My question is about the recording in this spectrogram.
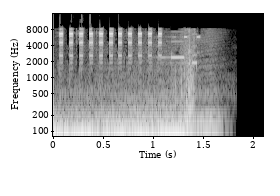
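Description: Logo-sting sound effect: a quick run of about a dozen bright, high-pitched ticks, roughly ten a second, over a low rumble, ending in a short high tone and fading out about a second and a half in.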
